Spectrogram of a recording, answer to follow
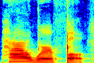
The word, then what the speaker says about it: powerful: like pow were full we have three syllables the word breaks into three beats so to speak powerful so we have to always ask ourselves which of these syllables is the stressed one in english in order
